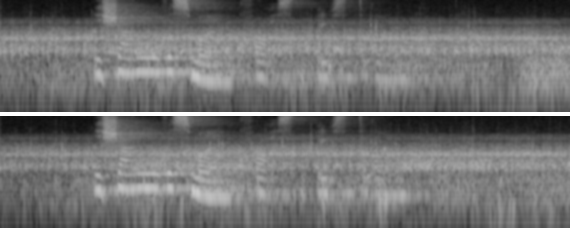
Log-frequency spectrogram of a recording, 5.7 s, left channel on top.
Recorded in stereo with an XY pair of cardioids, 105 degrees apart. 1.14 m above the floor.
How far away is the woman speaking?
About 0.7 m.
